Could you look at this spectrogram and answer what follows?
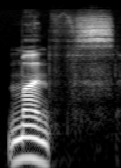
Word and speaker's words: months: the th that month and the s months months and this goes back to what i had said originally you know if you are just kind of lightly pressing against the back of your top front tooth that's going to make sliding up into the s position easier let's months record yourself and if you only hear the th sound make sure that you add an s sound after it that's a huge issue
